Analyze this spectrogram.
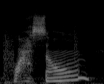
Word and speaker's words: Poisson: called poisson disk distribution poisson there's no W in it but I was told that that's how you say it I guess it's French when we use this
